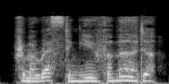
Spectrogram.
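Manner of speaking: ordinary delivery, nothing marked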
